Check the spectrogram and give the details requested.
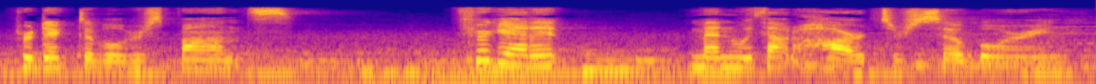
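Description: A woman's voice: medium pitch, expressive, unhurried, close to an everyday voice. An actress playing a young female villain in a video game, sarcastic and taunting. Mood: mocking. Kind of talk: video game cutscene acting. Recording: loud dramatic music underneath.

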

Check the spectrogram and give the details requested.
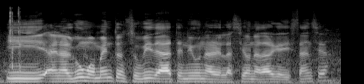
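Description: A man's voice: mid-range voice, fast talker, slight background noise. A man hosting a street interview, asking plain questions outdoors.

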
